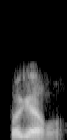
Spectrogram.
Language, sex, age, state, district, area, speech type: Assamese, male, 18-30, Assam, Darrang, rural, conversation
